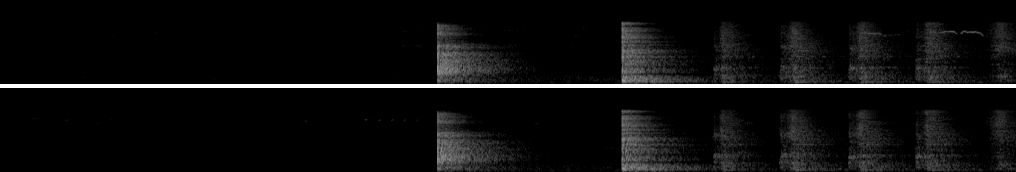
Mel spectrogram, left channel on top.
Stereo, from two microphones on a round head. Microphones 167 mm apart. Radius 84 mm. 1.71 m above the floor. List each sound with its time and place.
4.4 s hammering: centre (ahead or behind), 1.7 m
7.1 s footsteps: 30° right (ahead or behind), 2.0 m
